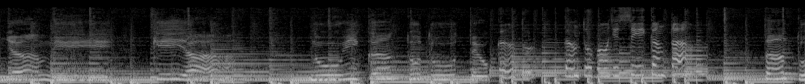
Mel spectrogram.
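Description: From 4.90 to 7.08 s, a section at the wrong speed runs 1.85 times fast, likely from a wrong clock. Pitch jumps about ten semitones and tempo hurries together, unlike a pure pitch shift.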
